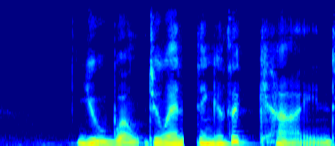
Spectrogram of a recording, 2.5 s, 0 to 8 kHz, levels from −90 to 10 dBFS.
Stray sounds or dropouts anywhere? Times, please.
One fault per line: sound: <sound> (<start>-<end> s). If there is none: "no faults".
sound: dropout (1.4-1.5 s)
